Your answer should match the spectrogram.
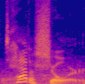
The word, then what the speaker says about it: Tatashore: And Chet, that 46, that's Tatashore is how you pronounce it.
